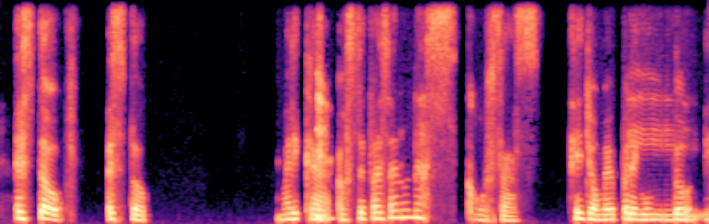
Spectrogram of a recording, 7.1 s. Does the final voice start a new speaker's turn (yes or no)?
no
